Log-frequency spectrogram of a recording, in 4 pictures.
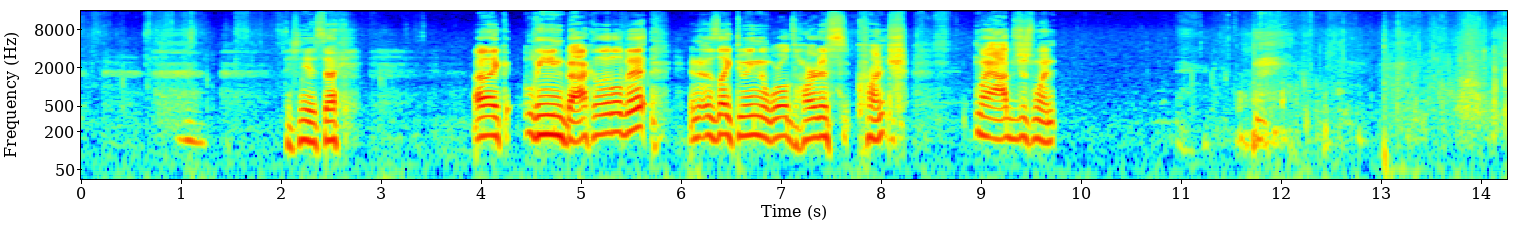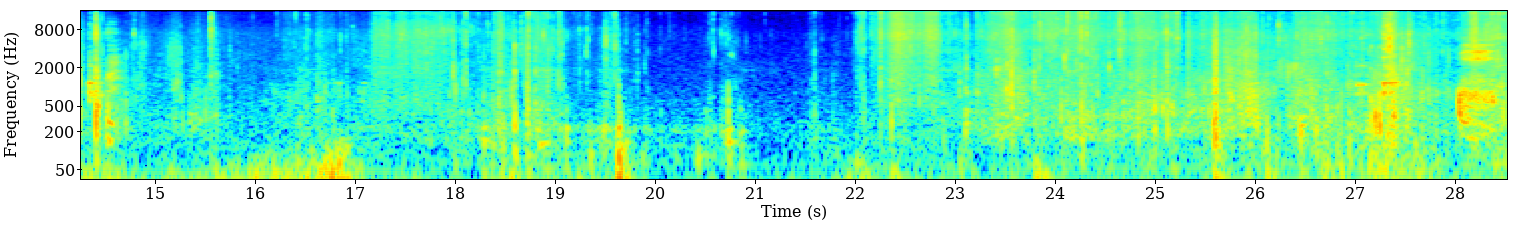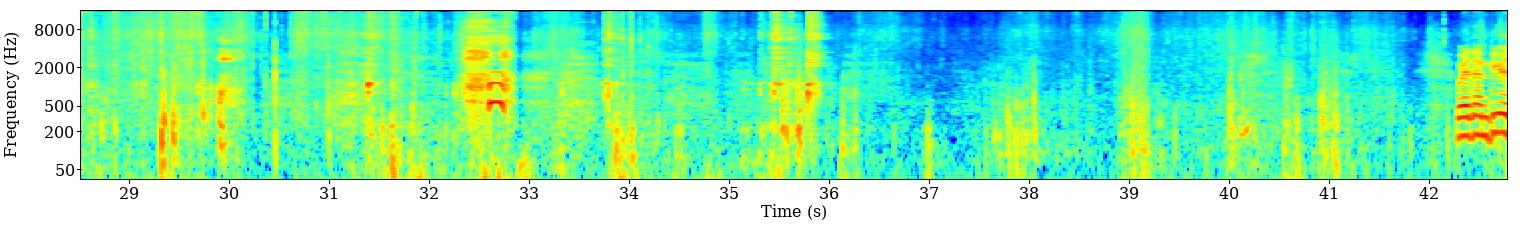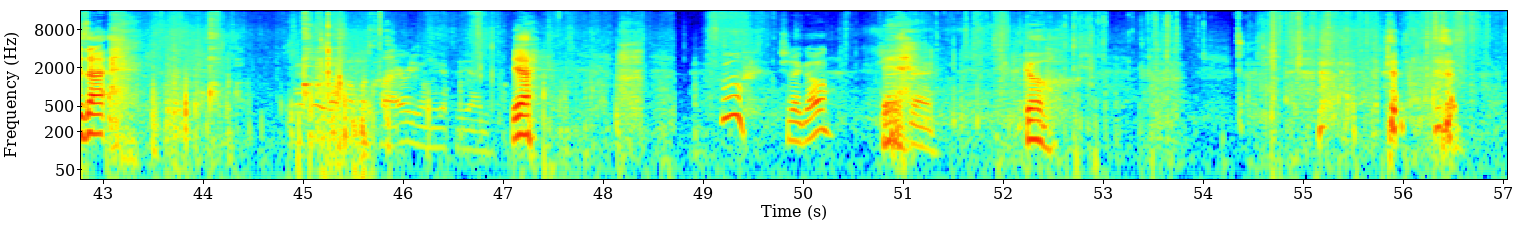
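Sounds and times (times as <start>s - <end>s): rustle of packs and brush: 11.0s - 20.0s, 21.6s - 32.3s, 33.0s - 41.9s, 43.3s - 57.0s
footsteps on forest trail: 11.2s - 19.9s, 21.8s - 42.2s, 43.1s - 57.0s
gear clinking: 25.9s - 30.1s.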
